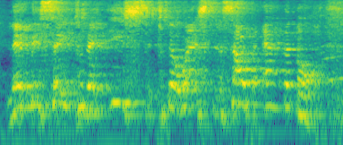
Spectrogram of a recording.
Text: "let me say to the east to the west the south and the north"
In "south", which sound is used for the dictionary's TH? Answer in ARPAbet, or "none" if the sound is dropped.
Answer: TH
